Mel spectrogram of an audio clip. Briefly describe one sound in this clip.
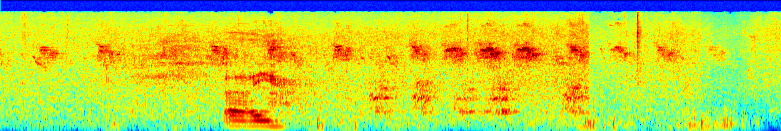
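Small shears snip leaves.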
